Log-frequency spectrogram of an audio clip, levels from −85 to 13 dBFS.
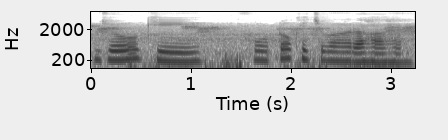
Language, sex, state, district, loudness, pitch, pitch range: Hindi, female, Chandigarh, Chandigarh, -18 LUFS, 180 Hz, 170-195 Hz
